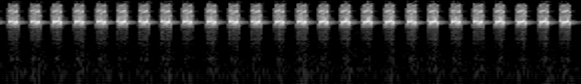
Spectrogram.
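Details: Cricket chirping, recorded with a good audio recorder: a clean, steady train of high, bright pulses, roughly four per second, with no other sounds and a silent background.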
